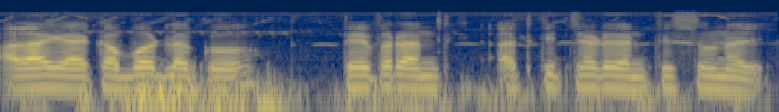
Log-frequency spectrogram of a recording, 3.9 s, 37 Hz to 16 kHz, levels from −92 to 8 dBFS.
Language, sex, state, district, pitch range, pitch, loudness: Telugu, male, Telangana, Mahabubabad, 125-140 Hz, 135 Hz, -19 LUFS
